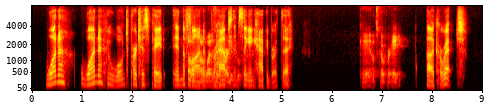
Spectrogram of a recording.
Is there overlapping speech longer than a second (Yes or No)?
Yes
